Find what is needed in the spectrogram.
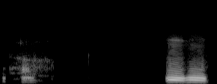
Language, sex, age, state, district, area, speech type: Malayalam, male, 45-60, Kerala, Idukki, rural, conversation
